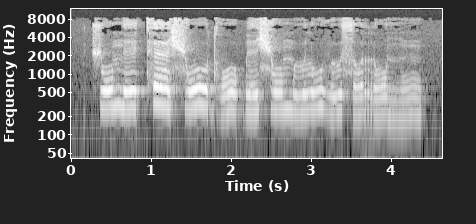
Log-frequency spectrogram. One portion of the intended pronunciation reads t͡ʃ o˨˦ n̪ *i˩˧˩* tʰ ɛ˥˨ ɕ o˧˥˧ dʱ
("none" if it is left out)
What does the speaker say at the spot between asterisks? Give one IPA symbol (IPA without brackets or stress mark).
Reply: e˩˧˩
